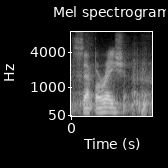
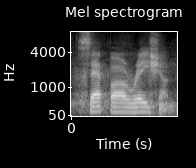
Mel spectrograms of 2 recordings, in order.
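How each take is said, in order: First: Said in the usual way. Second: Slow SEP-A-RAY-SHUN for "separation"; syllable by syllable. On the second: Shown as a demonstration. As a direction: give "separation" four measured, distinct beats. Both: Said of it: "so let's go".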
